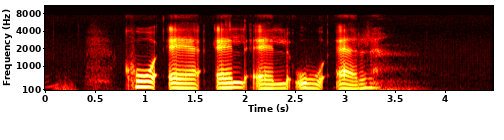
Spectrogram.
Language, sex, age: Swedish, female, 39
